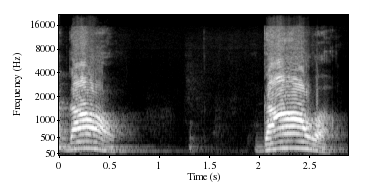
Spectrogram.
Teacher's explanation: जैसे हम लिखते हैं ना गांव, गांव, तो उस पे जो मात्रा लगी है गांव, तो नाक से भी निकल रही है, मुंह से तो निकल ही रहा है, नाक से भी आ रहा है झन्नाहट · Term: अनुनासिक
